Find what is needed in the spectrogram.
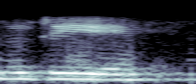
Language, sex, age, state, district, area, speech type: Hindi, female, 30-45, Uttar Pradesh, Sitapur, rural, conversation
